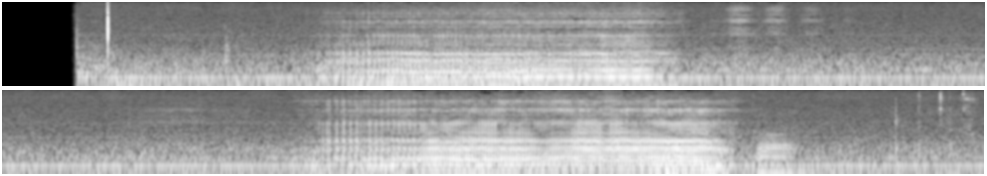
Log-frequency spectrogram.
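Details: Male sleeper snoring after falling asleep: two long, harsh, fluttering snores on the in-breath, separated by a quiet pause, with a steady room hum.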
